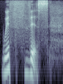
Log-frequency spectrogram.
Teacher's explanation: With is voiceless th and this is voiced.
